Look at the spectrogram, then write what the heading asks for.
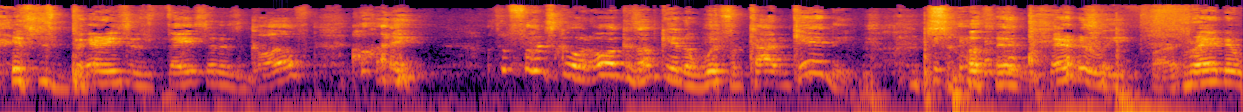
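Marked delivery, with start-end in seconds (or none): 3.6-4.7 much higher, bewildered mock exclamation; baffled outburst. Confused infielder asking his teammates, high baffled outburst. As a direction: throw the question out in disbelief.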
